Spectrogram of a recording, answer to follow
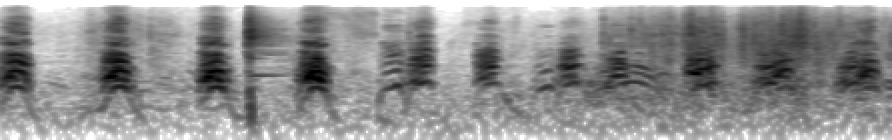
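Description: A dog barking in a string of short, repeated yaps, two or three a second, with a single sharp knock about a second in.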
